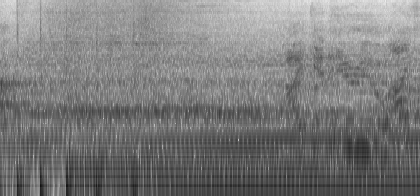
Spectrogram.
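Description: Live heavy metal band: about six heavy, punched drum-and-bass hits in the first second and a half, then a sustained low distorted guitar and bass chord ringing on.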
